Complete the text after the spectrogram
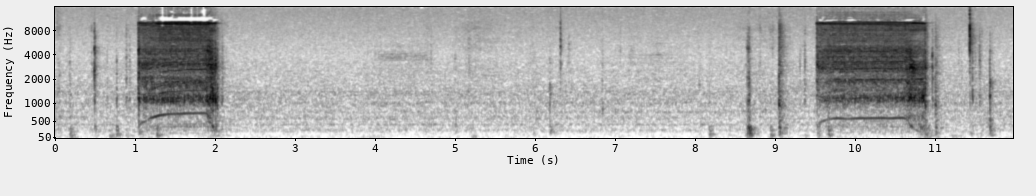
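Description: A cordless drill motor whirs in short steady bursts.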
